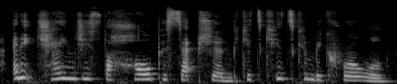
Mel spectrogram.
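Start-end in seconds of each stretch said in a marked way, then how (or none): 2.3-3.9 unvoiced whispered aside; whispered under the breath. Real, not acted. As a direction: breathe it out as a bitter secret. Aside about cruel kids.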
